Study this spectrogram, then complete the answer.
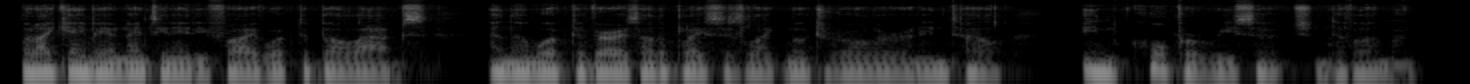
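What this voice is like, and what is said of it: British English accent. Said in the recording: “as you can probably tell from my accent, I came from London”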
